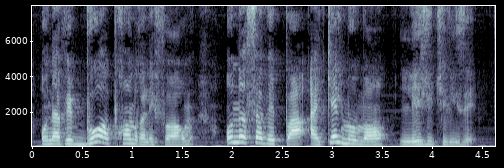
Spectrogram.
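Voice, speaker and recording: With music in the background, a woman speaks at a fairly slow pace with very wide pitch swings. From Russia. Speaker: Russian language teacher. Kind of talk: language lesson talk to camera.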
